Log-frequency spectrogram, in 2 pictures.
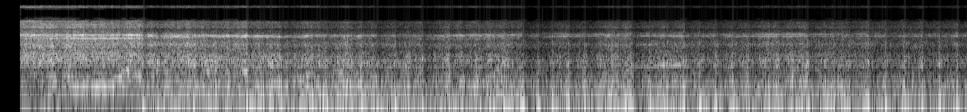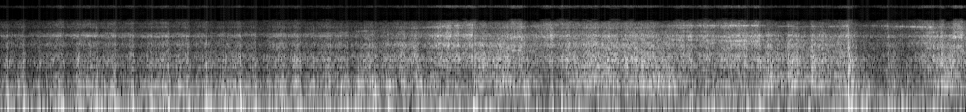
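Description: Jet dragster engines roar loudly with a deep rumble.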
